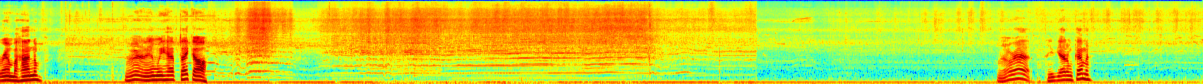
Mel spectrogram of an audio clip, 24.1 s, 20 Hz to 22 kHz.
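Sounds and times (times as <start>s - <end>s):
drone propellers whining: 0.0s - 18.4s.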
